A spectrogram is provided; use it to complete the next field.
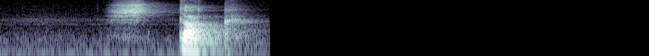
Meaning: singular past indicative of steken
- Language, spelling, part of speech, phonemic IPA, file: Dutch, stak, verb, /stɑk/, Nl-stak.ogg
